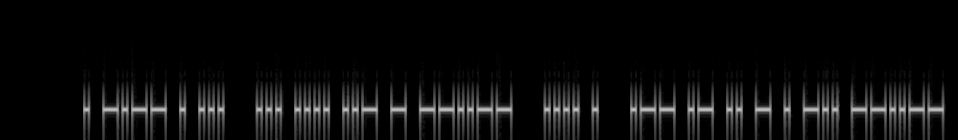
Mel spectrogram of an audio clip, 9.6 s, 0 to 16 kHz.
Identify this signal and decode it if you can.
Morse code, heard as a keyed tone, about 25 wpm, 700 Hz. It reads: EYES SHUT, HE WAITED,
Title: A Sound Of Thunder 25wpm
